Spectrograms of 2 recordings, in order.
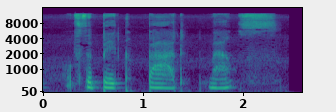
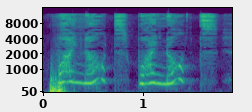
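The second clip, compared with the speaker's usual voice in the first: put-on much higher child voice, pleading; a small monster begging to know; eager little child; 11 semitones higher, 10 dB louder, slower than usual. Gruffalo's child asks eagerly.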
